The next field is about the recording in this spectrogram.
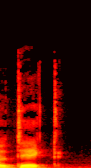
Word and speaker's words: Dict: So Dict is, that's spelled, because I know it may sound funny the way I'm saying it. It's D-I-C-T. And that's short for dictionary.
